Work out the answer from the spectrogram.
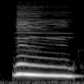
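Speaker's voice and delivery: loud high hype whoop; high shouted woo; high excited whoop. Real, not acted. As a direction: whoop to pump up the room. Hyping himself up.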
